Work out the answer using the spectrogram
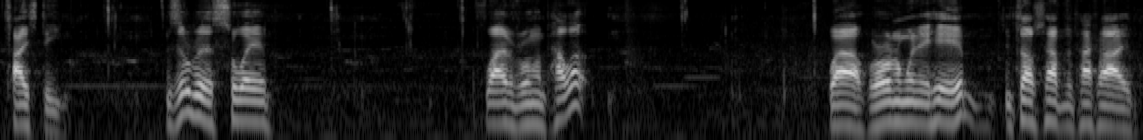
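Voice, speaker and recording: A man's voice: mid-range voice, normal speed, long pauses, a little mellow. A man with an Australian accent, chatting with enthusiasm as he reviews food and laughing often. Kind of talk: casual food review vlog.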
